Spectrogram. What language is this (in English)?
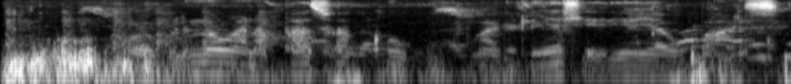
Kalenjin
